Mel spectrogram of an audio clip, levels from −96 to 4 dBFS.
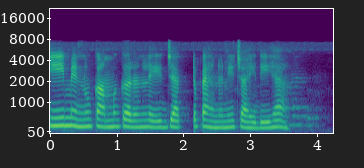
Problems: background conversations at intervals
